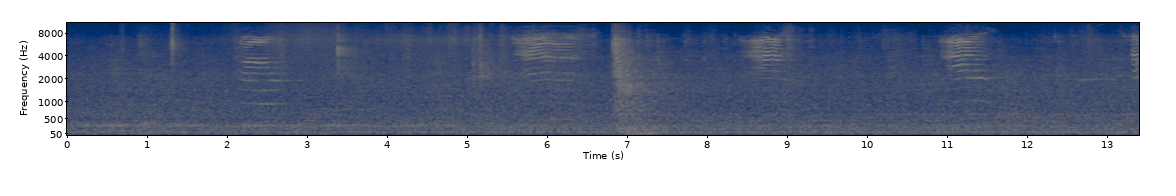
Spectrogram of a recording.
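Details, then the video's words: Kittens and a street cat on a terrace in darkness give several thin, high meows at irregular intervals, partly buried in loud steady hiss, with one sharp thump midway. "Billi Ki Awaaz Meow Meow | Cat Voice Sound | Kitten Meowing Video | बिल्ली की आवाज"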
